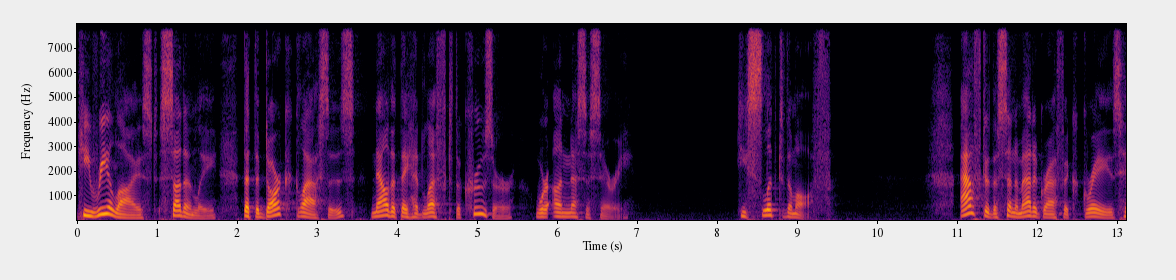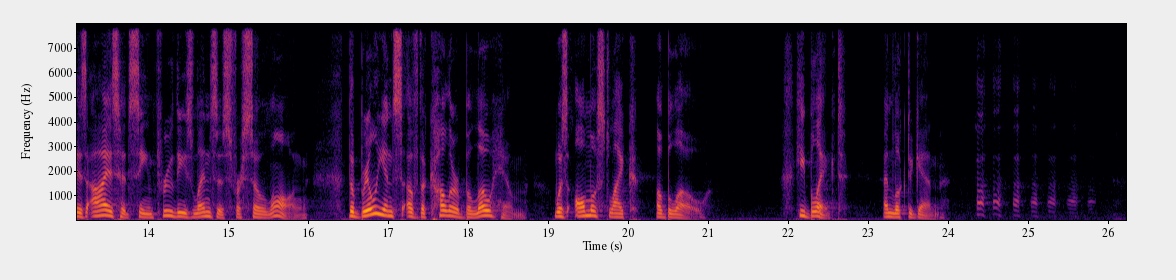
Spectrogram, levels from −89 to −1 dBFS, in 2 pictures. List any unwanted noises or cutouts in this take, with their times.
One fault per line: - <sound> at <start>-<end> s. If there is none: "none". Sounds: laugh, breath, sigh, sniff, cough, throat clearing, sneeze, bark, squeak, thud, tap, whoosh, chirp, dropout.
- laugh at 24.3-25.9 s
